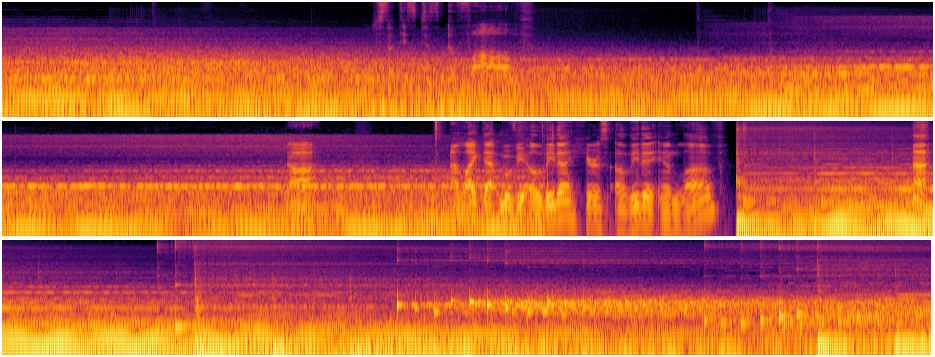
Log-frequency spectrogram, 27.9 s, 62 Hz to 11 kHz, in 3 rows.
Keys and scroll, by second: 20.1 F3, 26.3 F4, 26.7 F1, 26.8 F2.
